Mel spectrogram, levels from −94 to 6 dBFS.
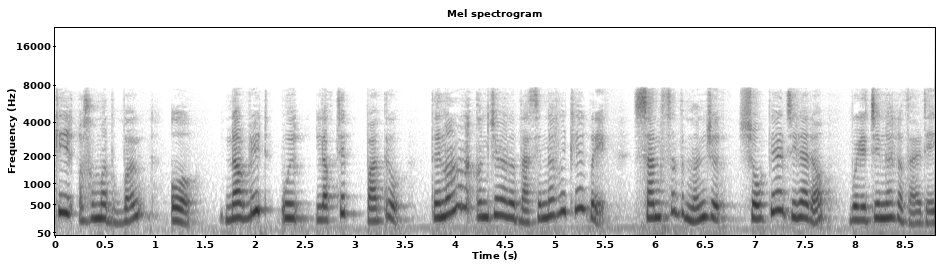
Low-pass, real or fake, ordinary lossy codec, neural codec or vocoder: none; fake; none; codec, 16 kHz, 0.5 kbps, FunCodec, trained on LibriTTS, 25 frames a second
